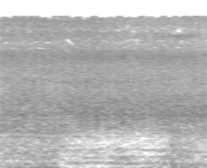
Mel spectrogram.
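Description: Steady road and engine noise of a car driving at speed, heard from inside the cabin: a low rumble with a fainter hiss above it.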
